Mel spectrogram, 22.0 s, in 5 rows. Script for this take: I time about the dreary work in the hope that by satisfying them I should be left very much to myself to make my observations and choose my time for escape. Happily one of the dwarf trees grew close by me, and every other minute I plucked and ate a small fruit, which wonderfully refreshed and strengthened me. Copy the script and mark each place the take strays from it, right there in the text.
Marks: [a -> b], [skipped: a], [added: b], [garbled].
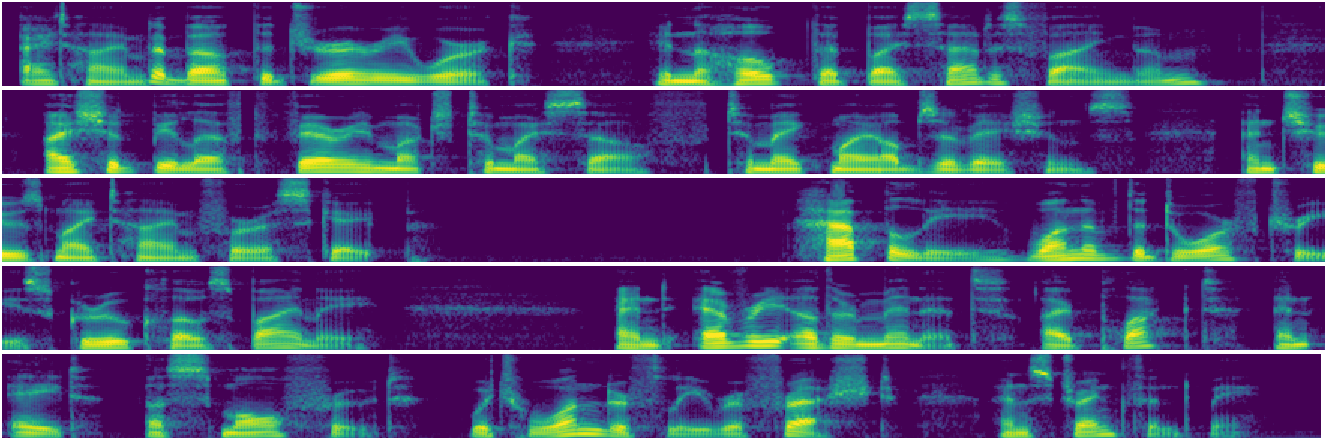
I time about the dreary work in the hope that by satisfying them I should be left very much to myself to make my observations and choose my time for escape. Happily one of the dwarf trees grew close by me, and every other minute I plucked and ate a small fruit, which wonderfully refreshed and strengthened me.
